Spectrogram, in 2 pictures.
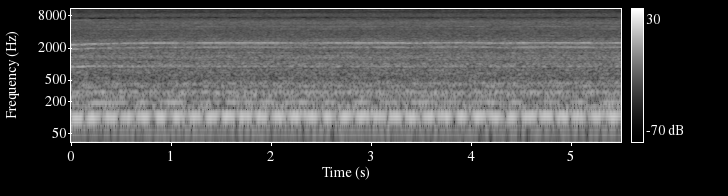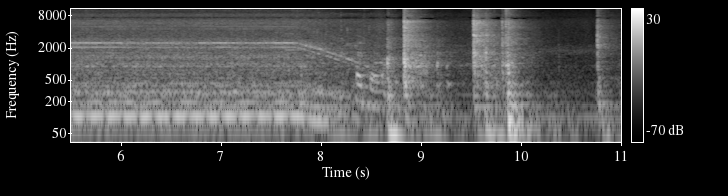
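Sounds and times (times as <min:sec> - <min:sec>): stand mixer running: 0:00.0 - 0:08.5.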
